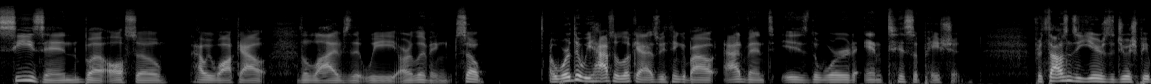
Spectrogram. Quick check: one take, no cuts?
no; 1 cut; at 3.0 s

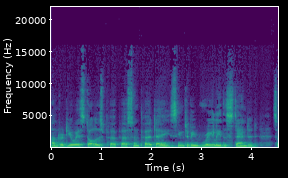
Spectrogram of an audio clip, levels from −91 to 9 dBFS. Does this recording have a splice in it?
no; 0 cuts

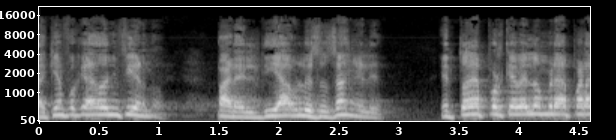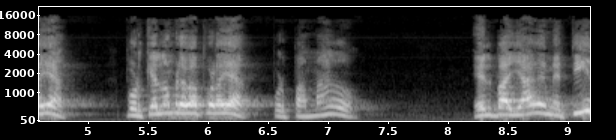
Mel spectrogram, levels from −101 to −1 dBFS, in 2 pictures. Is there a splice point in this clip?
no; 0 cuts

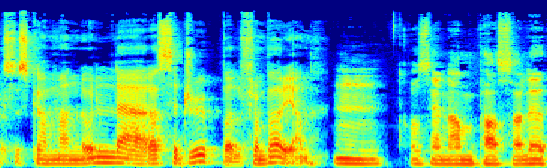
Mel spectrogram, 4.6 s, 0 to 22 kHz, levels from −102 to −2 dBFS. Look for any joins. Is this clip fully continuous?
no; 1 cut; at 1.5 s

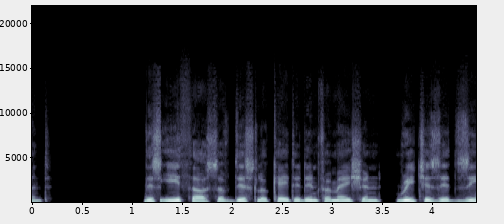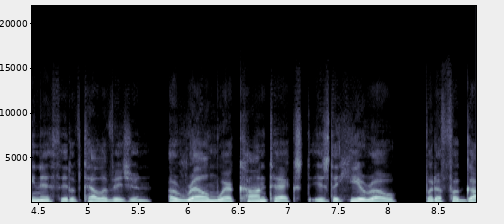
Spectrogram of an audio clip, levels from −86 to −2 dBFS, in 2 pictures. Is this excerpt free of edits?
no; 5 cuts; at 1.3 s, 3.6 s, 4.8 s, 5.7 s, 7.4 s

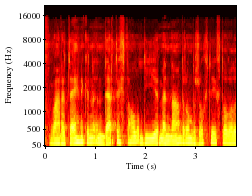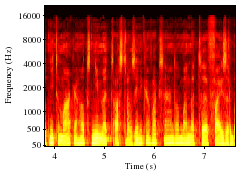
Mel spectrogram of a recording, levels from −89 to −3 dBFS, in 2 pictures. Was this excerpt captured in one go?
no; 3 cuts; at 1.9 s, 2.2 s, 5.2 s

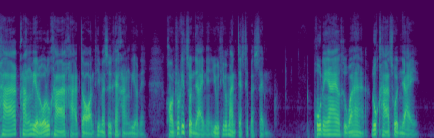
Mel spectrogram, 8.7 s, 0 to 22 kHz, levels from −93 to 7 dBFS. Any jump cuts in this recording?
no; 0 cuts

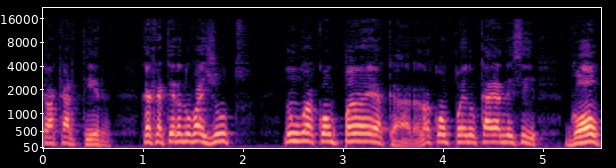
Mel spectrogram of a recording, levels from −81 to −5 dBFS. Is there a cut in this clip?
no; 0 cuts

